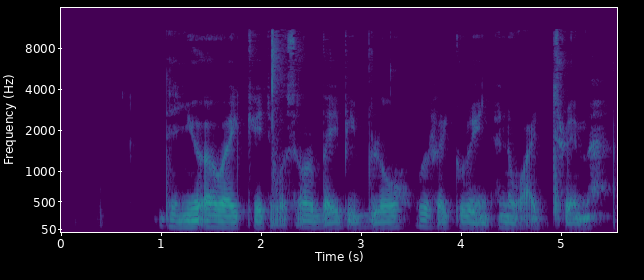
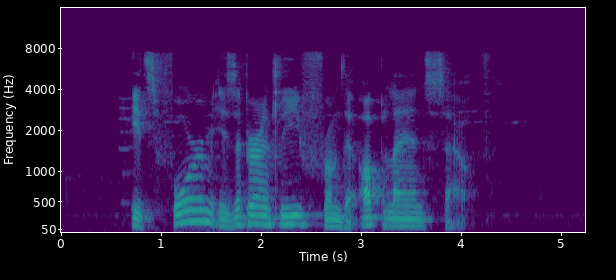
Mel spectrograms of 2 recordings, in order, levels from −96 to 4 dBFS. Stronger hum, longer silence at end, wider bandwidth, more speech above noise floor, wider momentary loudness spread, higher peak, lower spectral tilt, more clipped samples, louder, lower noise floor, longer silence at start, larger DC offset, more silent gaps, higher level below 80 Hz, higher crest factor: neither; second, 0.1 s vs 1.2 s; first, 11.5 kHz vs 7.6 kHz; second, 36 dB vs 46 dB; about the same, 10 LU vs 9 LU; second, -30 dBFS vs -24 dBFS; about the same, -5 dB/octave vs -5.5 dB/octave; neither; second, -52 LUFS vs -44 LUFS; about the same, -88 dBFS vs -89 dBFS; first, 1 s vs 0.6 s; neither; neither; second, -82 dBFS vs -74 dBFS; about the same, 22 dB vs 22 dB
